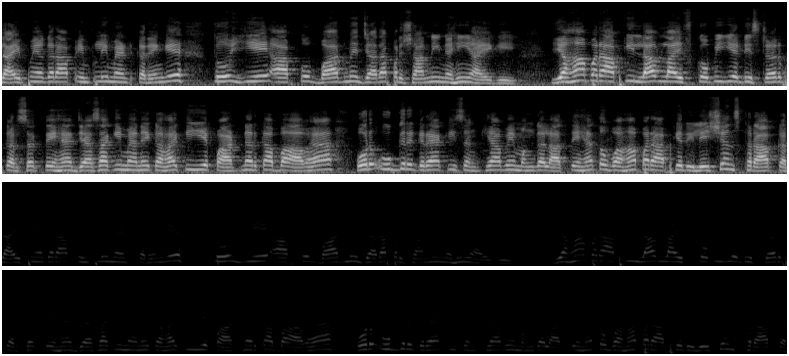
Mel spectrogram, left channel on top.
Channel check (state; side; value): quieter; right; 39.7 dB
